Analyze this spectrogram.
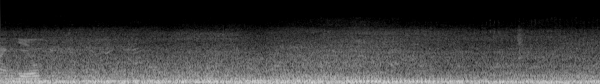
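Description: Motorbike engines hum and buzz steadily as traffic passes close by.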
